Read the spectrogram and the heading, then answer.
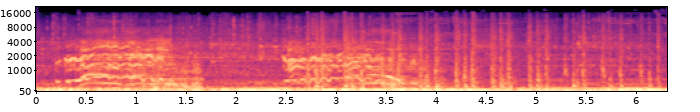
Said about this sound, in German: Auf Glorfindels Ruf hin sprengte das weiße Pferd mit Frodo auf seinem Rücken wie der Wind davon.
